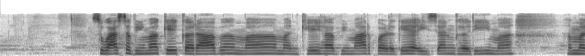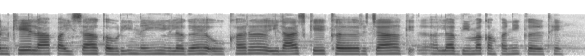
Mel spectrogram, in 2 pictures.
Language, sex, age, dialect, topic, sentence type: Chhattisgarhi, female, 18-24, Western/Budati/Khatahi, banking, statement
